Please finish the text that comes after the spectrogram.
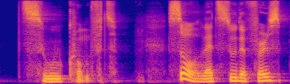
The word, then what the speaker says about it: Zukunft: Zukunft. Zukunft. This is the future. So it sounds like TS, Zukunft.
